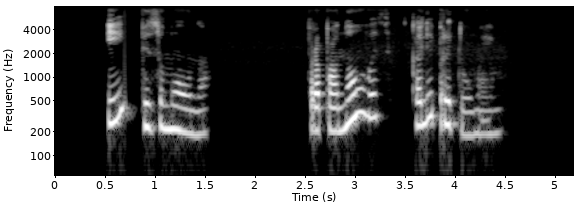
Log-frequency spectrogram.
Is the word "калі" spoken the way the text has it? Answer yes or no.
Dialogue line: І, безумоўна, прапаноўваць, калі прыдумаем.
yes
